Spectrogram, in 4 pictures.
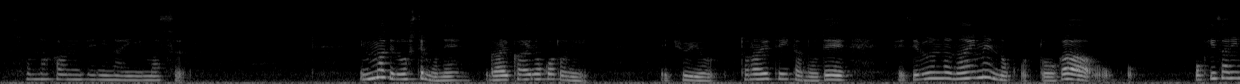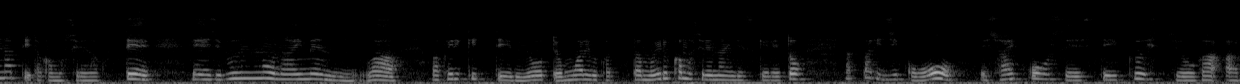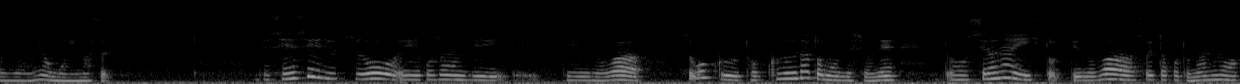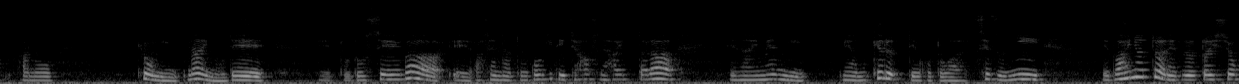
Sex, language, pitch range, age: female, Japanese, 180-235 Hz, 40-59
